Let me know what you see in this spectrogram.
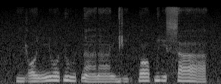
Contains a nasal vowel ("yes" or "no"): yes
